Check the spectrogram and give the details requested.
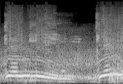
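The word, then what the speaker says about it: Ghislaine: Her name is Galen. Not Galen. It's not Galen. That's even worse. It's Galen.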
